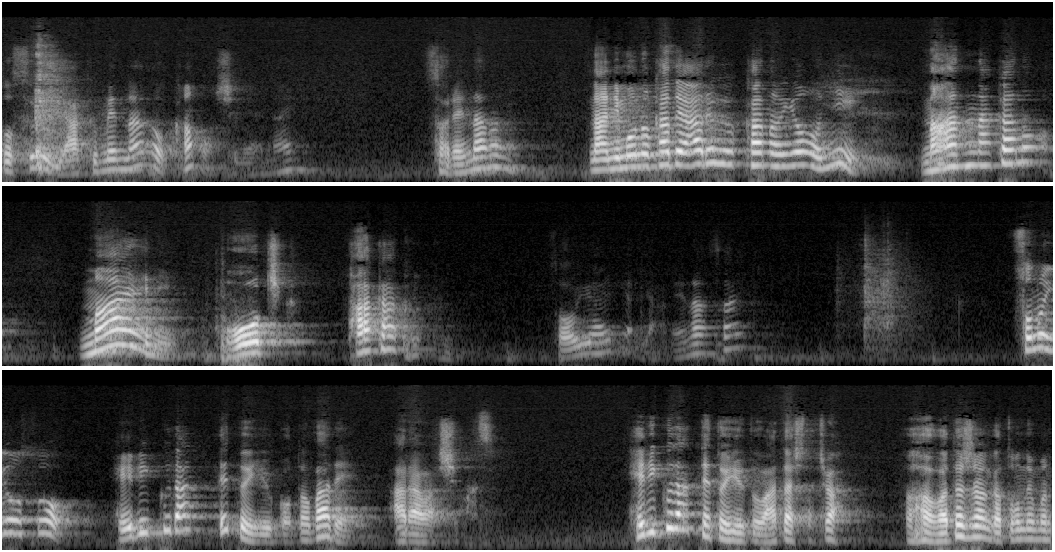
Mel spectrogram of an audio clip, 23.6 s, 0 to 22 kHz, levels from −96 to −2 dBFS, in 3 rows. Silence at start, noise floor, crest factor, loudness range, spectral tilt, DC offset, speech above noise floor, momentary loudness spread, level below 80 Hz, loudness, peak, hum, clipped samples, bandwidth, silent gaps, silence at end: 0 s; -69 dBFS; 22 dB; 12 LU; -4.5 dB/octave; under 0.1%; 48 dB; 20 LU; -70 dBFS; -21 LUFS; -2 dBFS; none; under 0.1%; 15 kHz; none; 0 s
